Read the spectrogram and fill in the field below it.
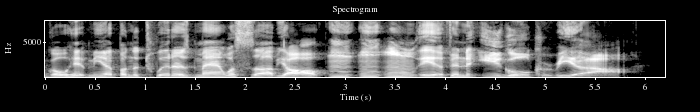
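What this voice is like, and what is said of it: DJ-style radio voice. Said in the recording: “I like the voice. I like your radio voice, your Korean radio voice.”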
